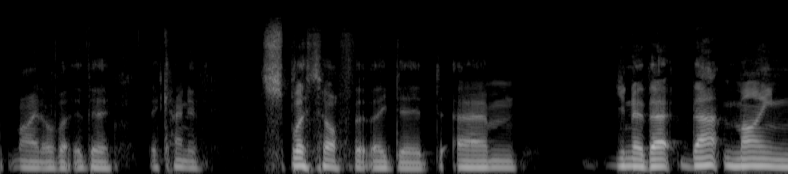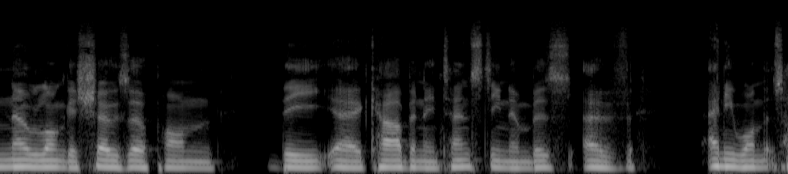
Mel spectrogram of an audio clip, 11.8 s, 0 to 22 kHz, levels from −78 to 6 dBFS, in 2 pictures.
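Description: No technical faults can be heard in this speech recording.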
